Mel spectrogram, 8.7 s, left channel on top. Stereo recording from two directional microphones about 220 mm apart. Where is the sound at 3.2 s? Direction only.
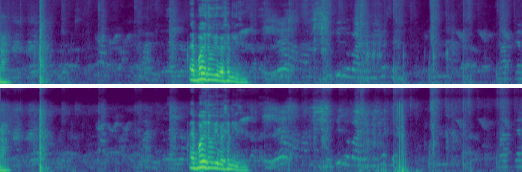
30° left (ahead or behind).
